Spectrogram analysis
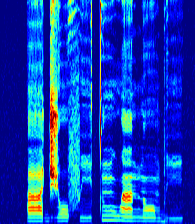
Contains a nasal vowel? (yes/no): yes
